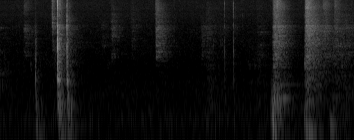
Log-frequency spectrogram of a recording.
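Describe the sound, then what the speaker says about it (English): Fingers pressing keys on a calculator while entering a trigonometry expression: a few soft, close clicks in two small clusters separated by a short pause, with faint taps in between. "I'm going to type that into my calculator exactly like I see it."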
